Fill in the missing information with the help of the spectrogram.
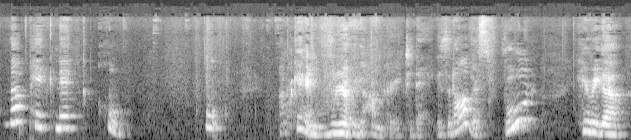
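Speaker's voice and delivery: ordinary delivery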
